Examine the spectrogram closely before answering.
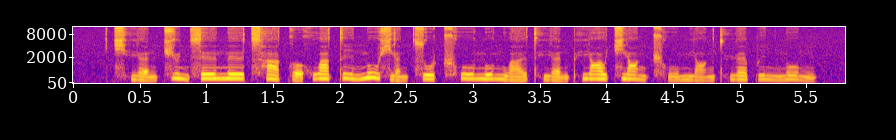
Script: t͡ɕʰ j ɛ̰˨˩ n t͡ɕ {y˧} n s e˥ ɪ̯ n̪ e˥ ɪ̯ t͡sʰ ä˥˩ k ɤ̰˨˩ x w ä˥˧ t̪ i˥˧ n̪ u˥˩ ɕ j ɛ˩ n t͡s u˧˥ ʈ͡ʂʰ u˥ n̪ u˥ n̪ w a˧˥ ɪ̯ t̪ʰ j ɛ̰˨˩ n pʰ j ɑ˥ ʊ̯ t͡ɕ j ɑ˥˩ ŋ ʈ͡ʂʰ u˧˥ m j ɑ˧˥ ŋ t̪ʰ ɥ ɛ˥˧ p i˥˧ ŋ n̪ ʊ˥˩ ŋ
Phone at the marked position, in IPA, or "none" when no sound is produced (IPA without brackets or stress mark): y˥˩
